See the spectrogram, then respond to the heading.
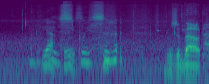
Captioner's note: risitas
